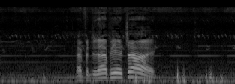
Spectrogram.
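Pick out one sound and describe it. A train horn blows loudly from a distance.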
